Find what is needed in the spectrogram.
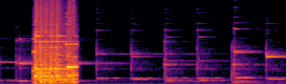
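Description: Mallet percussion (marimba) playing a steady line of ringing pitched notes, about two strokes a second. About half a second in, a loud, dense crash of percussion that lasts under a second and cuts off sharply is the loudest sound.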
